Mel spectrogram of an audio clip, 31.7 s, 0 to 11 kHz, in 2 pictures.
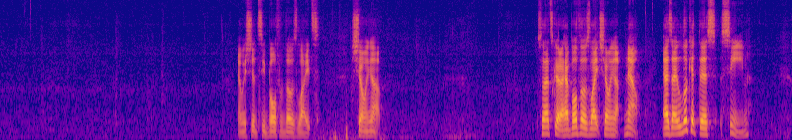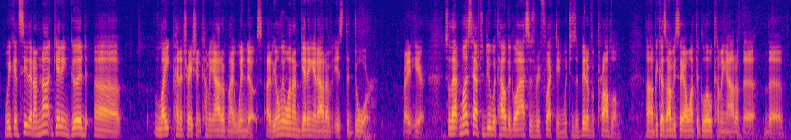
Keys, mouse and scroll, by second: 0.7 click, 13.1 click, 14.3-14.9 scroll, 14.9-16.2 scroll, 16.2-17.2 scroll, 27.8 click.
